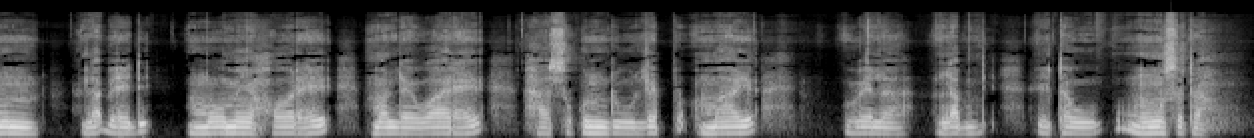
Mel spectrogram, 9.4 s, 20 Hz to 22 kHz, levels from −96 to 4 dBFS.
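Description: Throughout the speech, s sounds come out gritty and lispy, and the treble sounds synthetic, with nothing above about 15.5 kHz. The likely cause is HE-AAC compression at a low bitrate, around 24 kbps, rebuilding the upper band from copied lower harmonics.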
